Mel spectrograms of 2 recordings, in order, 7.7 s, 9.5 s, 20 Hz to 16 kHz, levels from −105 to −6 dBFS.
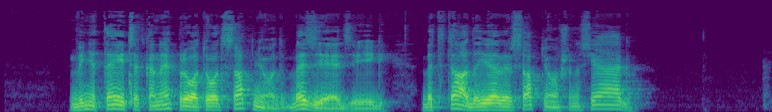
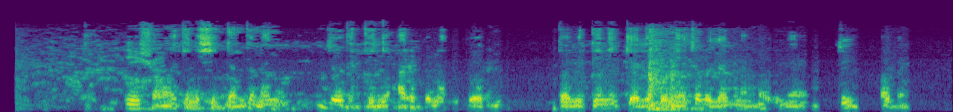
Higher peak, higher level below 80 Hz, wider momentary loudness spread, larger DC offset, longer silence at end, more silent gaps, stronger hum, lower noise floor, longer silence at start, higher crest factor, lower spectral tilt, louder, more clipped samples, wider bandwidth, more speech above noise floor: second, -10 dBFS vs 0 dBFS; about the same, -56 dBFS vs -54 dBFS; about the same, 11 LU vs 12 LU; neither; first, 1.4 s vs 0.45 s; neither; neither; first, -87 dBFS vs -59 dBFS; about the same, 0.7 s vs 0.7 s; about the same, 18 dB vs 18 dB; first, -7.5 dB/octave vs -6 dB/octave; second, -27 LUFS vs -18 LUFS; neither; first, 10.5 kHz vs 7.6 kHz; first, 61 dB vs 41 dB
